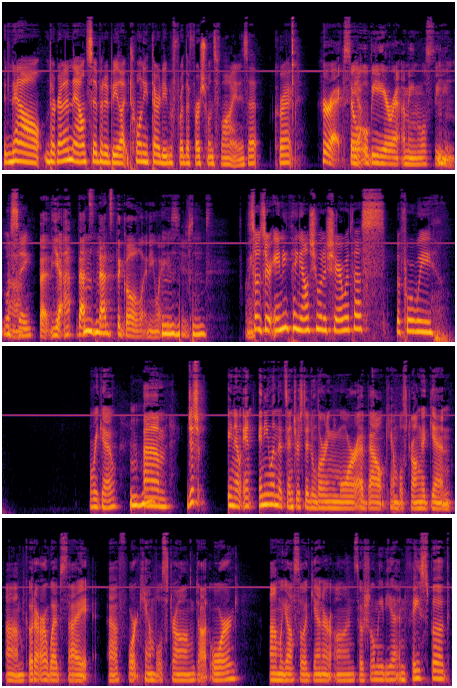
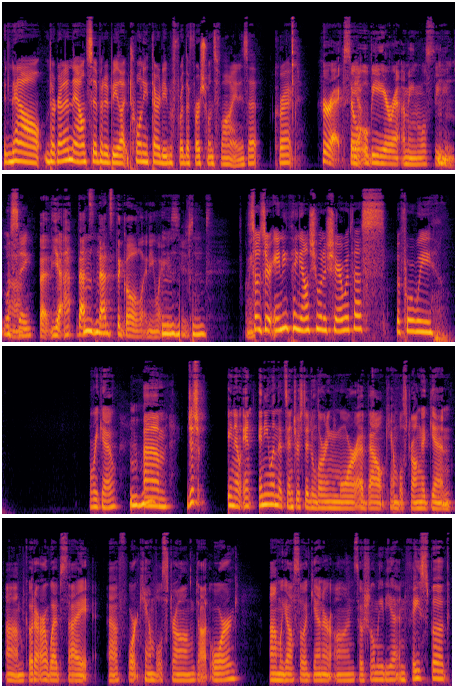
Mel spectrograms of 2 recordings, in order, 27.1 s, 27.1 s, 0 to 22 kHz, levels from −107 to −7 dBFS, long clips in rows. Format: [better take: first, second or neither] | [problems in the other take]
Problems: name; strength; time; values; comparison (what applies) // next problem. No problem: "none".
second | high-pitched whine; faint; throughout; 4 kHz, 30 dB below the speech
